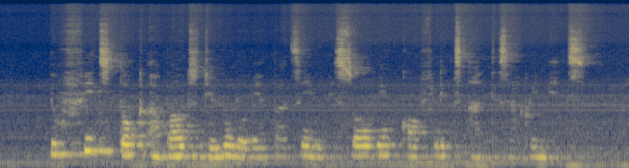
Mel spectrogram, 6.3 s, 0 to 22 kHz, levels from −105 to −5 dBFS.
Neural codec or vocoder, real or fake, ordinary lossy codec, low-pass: none; real; none; none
